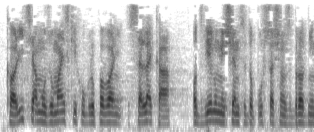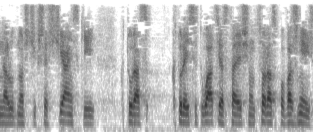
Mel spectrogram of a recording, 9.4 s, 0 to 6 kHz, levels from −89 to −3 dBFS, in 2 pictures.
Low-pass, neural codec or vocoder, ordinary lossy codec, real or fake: 5.4 kHz; none; MP3, 24 kbps; real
